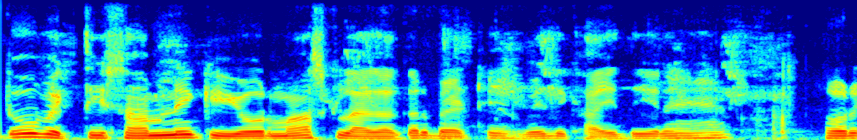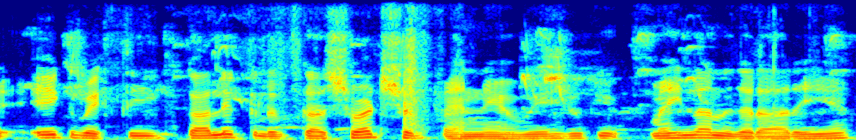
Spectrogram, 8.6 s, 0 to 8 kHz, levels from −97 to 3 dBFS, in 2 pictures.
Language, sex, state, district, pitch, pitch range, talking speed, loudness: Hindi, male, Chandigarh, Chandigarh, 130 Hz, 120-145 Hz, 205 wpm, -17 LUFS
